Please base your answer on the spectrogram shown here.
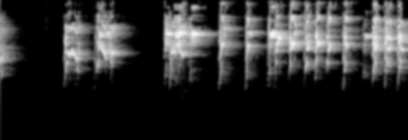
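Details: Lovebird chirping: sharp, high chirps starting in a sparse pair, then speeding into a rapid run of bright, repeated notes; quiet background.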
